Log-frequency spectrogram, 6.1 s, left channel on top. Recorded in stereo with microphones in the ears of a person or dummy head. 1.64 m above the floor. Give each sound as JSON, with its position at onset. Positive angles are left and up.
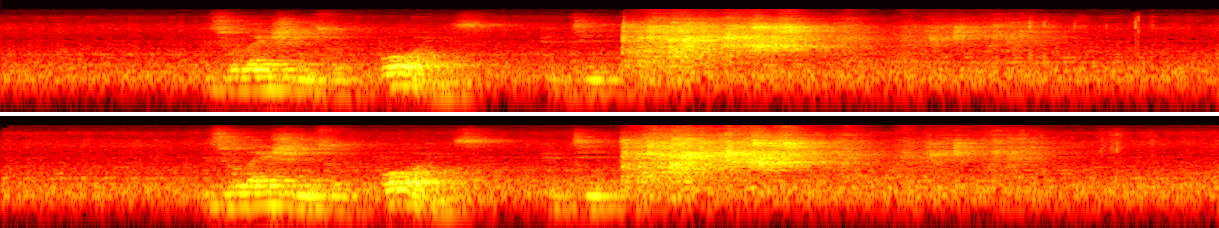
{"t": 1.0, "sound": "a man speaking", "side_deg": 30, "distance_m": 0.9}
{"t": 3.1, "sound": "crumpling", "side_deg": 10, "distance_m": 0.9}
